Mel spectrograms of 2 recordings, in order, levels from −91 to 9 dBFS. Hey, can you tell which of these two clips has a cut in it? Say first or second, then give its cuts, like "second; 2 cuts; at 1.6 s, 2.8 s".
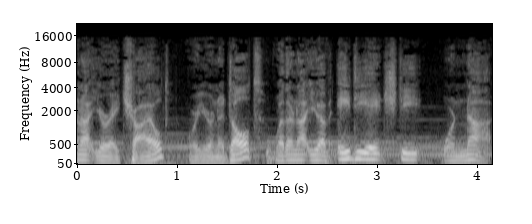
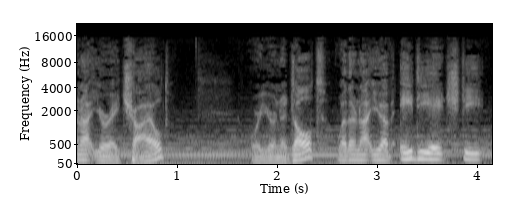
first; 1 cut; at 1.0 s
